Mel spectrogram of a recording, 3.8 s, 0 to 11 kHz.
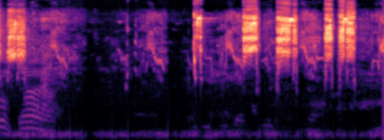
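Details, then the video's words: Black francolin (kala teetar) being prepared for chakri, kept among other francolins: after a short spoken word, a rapid burst of harsh, grating, scratchy notes in a tight group, over a steady low hum. "Kala Teetar ki Chakri ki Tyari 2024 | چکری کی تیاری |Black Frankoline"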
